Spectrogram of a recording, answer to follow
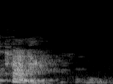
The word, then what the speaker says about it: kernel: the operating system is called the kernel, which to me sounds a bit like Kernel from the army, but it's not. It's spelled slightly differently, but it might help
